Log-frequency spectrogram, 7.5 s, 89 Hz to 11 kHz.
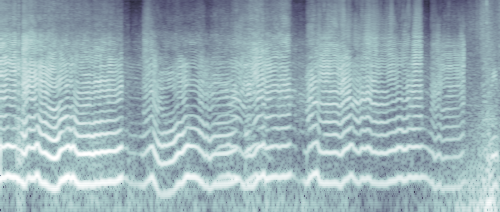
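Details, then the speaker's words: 2008 Kawasaki KX125 two-stroke after a refresh following about 105 hours without maintenance; crisp rasp climbing and dropping cleanly with throttle blips, no stumble or misfire; strong engine with no teething problems; normal engine running. "there's no teething problems at all with this engine this engine is strong it delivers the sounds good"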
